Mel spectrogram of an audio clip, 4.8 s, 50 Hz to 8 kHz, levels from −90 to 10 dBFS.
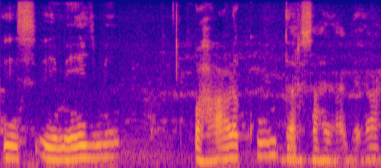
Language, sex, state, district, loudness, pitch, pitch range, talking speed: Hindi, male, Uttar Pradesh, Varanasi, -17 LUFS, 165 Hz, 155-175 Hz, 100 wpm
